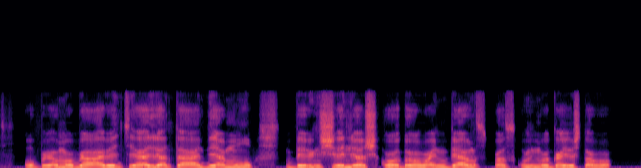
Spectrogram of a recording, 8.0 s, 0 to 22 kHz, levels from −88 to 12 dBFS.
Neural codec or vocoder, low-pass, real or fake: autoencoder, 22.05 kHz, a latent of 192 numbers a frame, VITS, trained on many speakers; 9.9 kHz; fake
